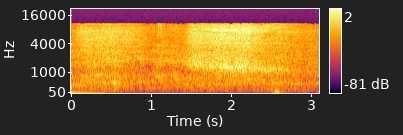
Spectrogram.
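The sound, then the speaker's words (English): Audience members taking a deep breath together, a soft, airy rush of many inhalations that swells mid-way and then fades, quiet throughout. “Maintain that eye contact. That's important. Really see the other person. Now take a deep breath.”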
